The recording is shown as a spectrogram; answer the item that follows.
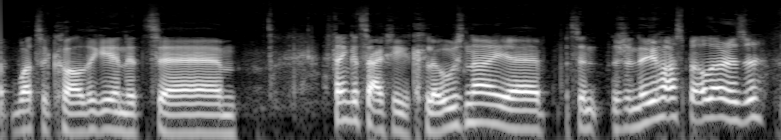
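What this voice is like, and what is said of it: Irish accent. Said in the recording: “You've got a beautiful Irish accent”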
